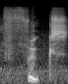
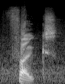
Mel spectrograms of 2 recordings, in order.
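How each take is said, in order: First: The name sounds like 'fooks'. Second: The name sounds like 'folks'. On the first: This is how the speaker would pronounce it. "I want to pronounce this Fuchs" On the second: This is how everyone else pronounces it. "not Folks"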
